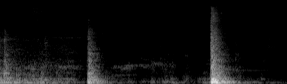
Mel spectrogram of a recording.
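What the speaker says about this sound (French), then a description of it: "je ferme la porte" A door being shut indoors, heard as two distinct thuds about a second apart, the second louder, after a trailing bit of low background sound.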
